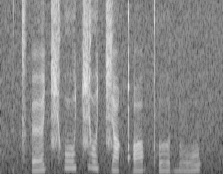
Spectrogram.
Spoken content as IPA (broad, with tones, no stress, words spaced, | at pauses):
t͡sʼɛ˩˧t͡ɕʰo˧˥t͡ɕɤ˧ t͡ɕa˩qʼɔ˩˧ kʼɤ˩ ɗo˩˧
